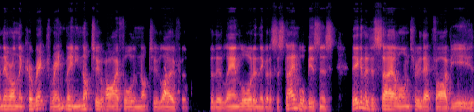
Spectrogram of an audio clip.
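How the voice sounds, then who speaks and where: A plain, everyday voice moves at a fairly quick pace, its pitch varying in an ordinary way. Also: man. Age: 60s. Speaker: commercial property investor and course teacher. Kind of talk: interview.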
